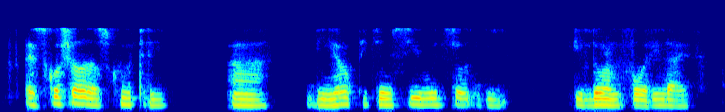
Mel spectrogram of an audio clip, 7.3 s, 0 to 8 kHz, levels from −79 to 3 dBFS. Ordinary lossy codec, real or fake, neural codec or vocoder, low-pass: AAC, 16 kbps; fake; codec, 16 kHz, 1.1 kbps, Voila-Tokenizer; 7.2 kHz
